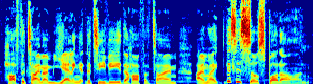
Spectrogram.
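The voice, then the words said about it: Put-on American Valley Girl accent. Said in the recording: “you're doing it in your American accent, like Valley Girl accent”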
